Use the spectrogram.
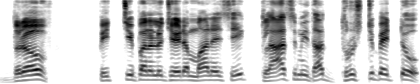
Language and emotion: Telugu, angry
